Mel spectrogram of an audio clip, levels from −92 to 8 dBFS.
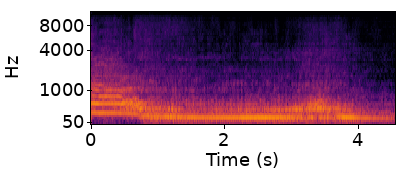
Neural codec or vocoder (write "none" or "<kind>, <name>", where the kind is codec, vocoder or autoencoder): codec, HILCodec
